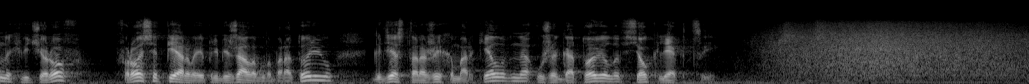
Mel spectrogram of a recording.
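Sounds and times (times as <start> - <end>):
speech: 0.0 - 7.2
heavy rain: 7.5 - 10.2.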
